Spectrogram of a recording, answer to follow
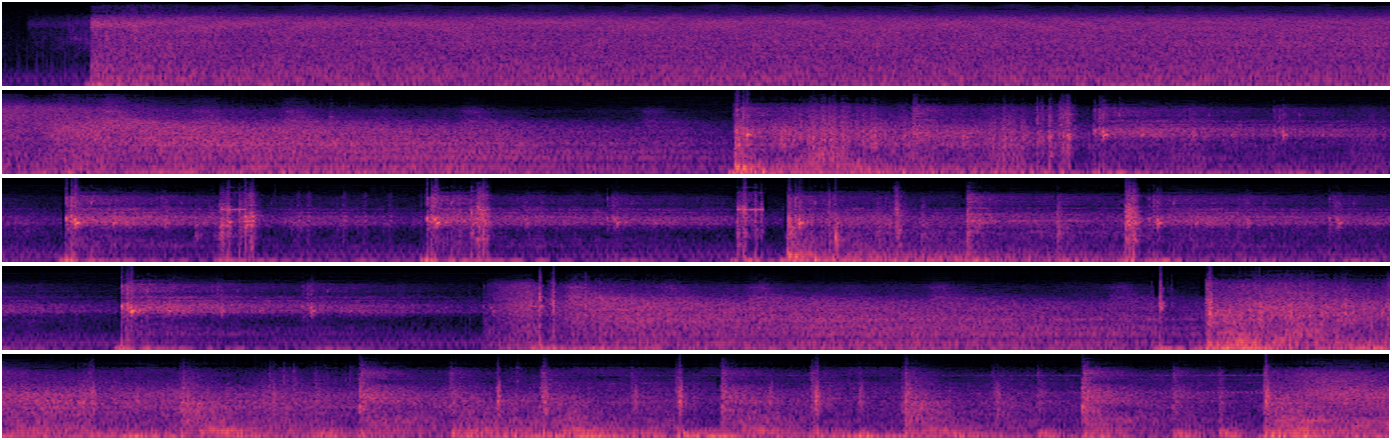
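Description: A shower spraying water, a steady hiss for about five seconds, gives way to tense film background music punctuated by many sharp percussive hits.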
